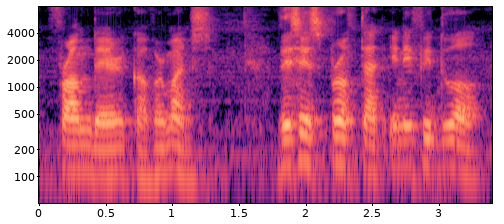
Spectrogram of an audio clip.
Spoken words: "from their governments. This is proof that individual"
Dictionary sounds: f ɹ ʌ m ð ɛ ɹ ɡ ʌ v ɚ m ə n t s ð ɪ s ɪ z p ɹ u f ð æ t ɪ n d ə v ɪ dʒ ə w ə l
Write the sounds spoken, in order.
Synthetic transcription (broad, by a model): f ɹ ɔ m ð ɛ ɹ ɡ ʌ v ɚ m ə n t s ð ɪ s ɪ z p ɹ u f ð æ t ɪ n d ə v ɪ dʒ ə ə l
